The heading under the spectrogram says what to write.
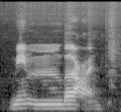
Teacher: nun atau tanwinnya diganti ke mim gitu. Jadi mim ba'di kan asalnya min ba'di ya. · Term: iklab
